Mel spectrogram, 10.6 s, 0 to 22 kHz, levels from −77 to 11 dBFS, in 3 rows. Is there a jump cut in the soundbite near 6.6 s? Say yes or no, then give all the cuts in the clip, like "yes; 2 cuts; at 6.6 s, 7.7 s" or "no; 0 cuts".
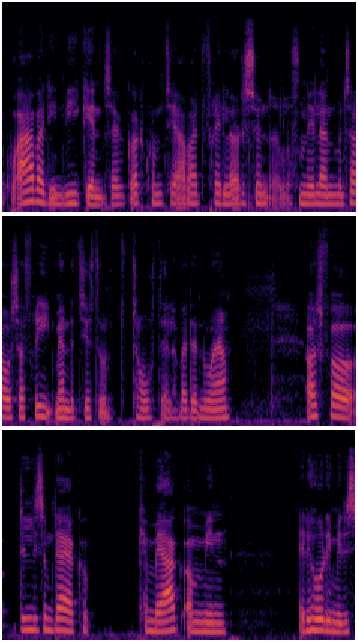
yes; 2 cuts; at 1.0 s, 6.6 s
